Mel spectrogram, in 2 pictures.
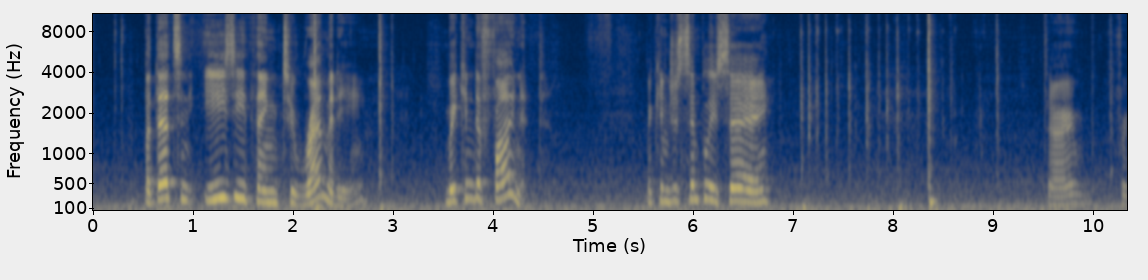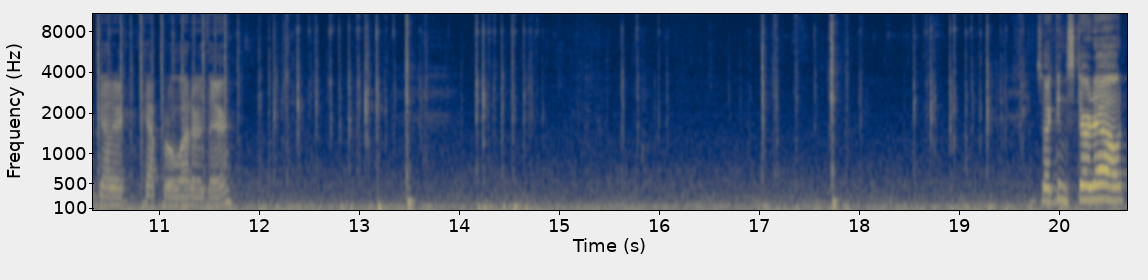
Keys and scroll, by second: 6.7-8.5 typing, 10.3-15.5 typing, 16.8-19.9 typing.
